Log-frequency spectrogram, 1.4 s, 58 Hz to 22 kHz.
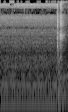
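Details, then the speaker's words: Infiniti G35 drift car being swapped to a BMW M54, new in-trunk fuel system: first fuel pump runs normally. The second pump causes a voltmeter voltage drop; owner will check wiring or whether that pump is dead. Quiet steady electric hum about a second, then a switch-off click. "ça marche bien par contre la deuxième ne marche pas donc là dès que j'active la deuxième je vois au voltmèt que ça me fait une une chute de tension"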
